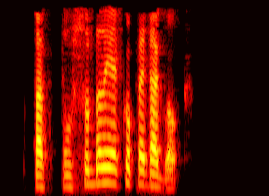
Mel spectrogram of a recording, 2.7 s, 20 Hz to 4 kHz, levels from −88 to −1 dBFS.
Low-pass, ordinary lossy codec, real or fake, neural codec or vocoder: 3.6 kHz; MP3, 24 kbps; fake; codec, 44.1 kHz, 3.4 kbps, Pupu-Codec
